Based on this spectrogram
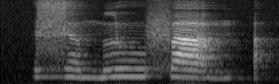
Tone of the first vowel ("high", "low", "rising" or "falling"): low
